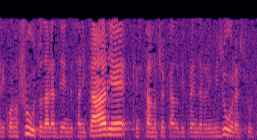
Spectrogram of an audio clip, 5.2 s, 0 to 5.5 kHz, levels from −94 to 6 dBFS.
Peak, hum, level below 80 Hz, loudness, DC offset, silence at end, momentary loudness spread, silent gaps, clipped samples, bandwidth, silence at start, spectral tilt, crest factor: -2 dBFS; none; -64 dBFS; -22 LUFS; under 0.1%; 0 s; 17 LU; none; under 0.1%; 5 kHz; 0 s; -6 dB/octave; 20 dB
